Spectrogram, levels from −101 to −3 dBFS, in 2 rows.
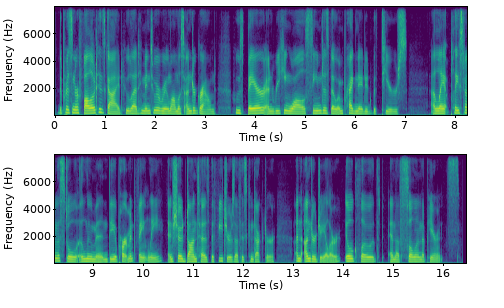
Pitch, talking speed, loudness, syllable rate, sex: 170 Hz, 190 wpm, -19 LUFS, 5.9 syllables/s, female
